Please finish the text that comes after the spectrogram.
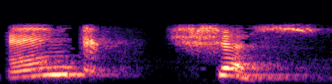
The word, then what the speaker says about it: anxious: Anxious. You have a K like kit, and you have a sh like shirt, like wash.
